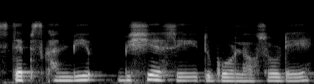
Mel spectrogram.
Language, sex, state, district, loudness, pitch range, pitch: Nagamese, female, Nagaland, Kohima, -20 LUFS, 170-190 Hz, 180 Hz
